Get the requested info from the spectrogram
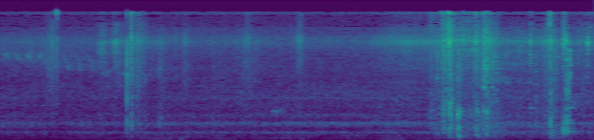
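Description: Honeybees buzzing, a steady hum. In the second half, knocks and clatter of wooden hive bars and frames being handled and rummaged through.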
